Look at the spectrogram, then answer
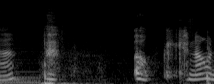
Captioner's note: startled exhale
